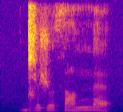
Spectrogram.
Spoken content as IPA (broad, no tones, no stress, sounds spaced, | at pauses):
d͡ʑ ɤ ʒ o θ ɑ nː æ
